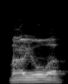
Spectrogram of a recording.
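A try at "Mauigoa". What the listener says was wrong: You didn't pronounce the G, bro. It's a G there.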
